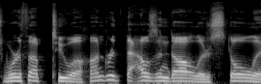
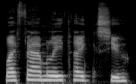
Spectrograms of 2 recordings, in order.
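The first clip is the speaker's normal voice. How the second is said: grateful cat; 7 semitones higher than usual. Acted.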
